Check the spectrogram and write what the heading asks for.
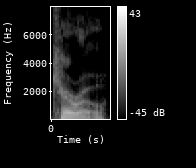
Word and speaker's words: Cairo: it's spelled Cairo, like Cairo, Egypt, but they pronounce it Cairo. Cairo, Illinois.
